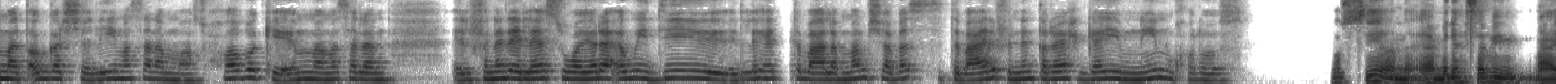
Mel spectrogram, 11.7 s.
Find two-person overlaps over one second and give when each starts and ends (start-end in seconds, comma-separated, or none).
none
